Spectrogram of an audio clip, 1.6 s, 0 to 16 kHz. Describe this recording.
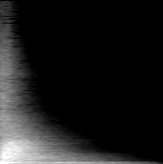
Plat mŽtallique gong ff crt 1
